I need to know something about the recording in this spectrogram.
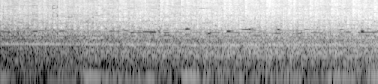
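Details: Car idling briefly with the fan belt removed, so the battery light stays on: a steady, smooth idle hum with no squeal, whirr or rattle from the front of the engine; normal.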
